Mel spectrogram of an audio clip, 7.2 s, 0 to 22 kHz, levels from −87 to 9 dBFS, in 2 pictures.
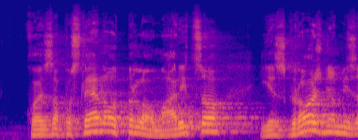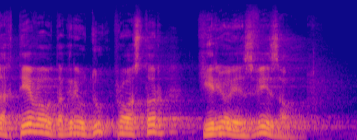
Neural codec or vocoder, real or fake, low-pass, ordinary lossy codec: vocoder, 48 kHz, 128 mel bands, Vocos; fake; 19.8 kHz; none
